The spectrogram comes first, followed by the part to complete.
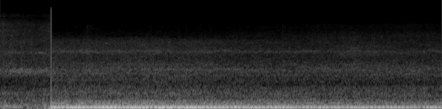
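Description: Steady low rumble of a ferry's engines and machinery heard inside a passenger lounge, cutting in abruptly with a click about half a second in; before it, only quiet room tone with a faint high whine.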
